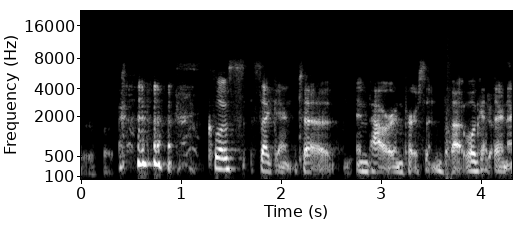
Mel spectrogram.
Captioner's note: laughs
